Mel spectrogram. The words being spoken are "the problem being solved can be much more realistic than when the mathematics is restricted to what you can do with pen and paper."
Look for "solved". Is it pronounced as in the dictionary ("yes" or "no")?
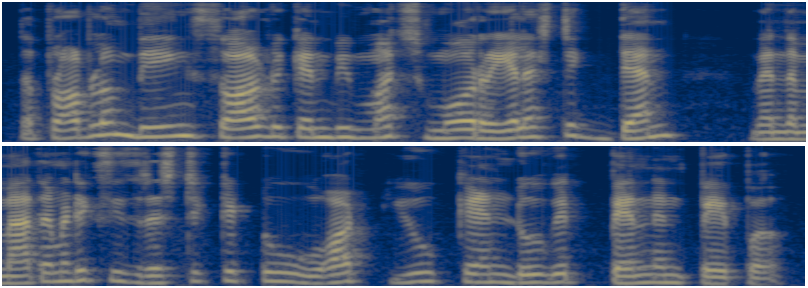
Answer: yes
